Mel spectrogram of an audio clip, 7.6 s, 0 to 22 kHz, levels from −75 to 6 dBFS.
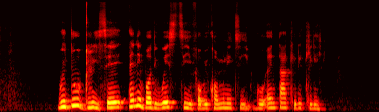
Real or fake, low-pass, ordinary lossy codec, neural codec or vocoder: fake; none; none; autoencoder, 48 kHz, 128 numbers a frame, DAC-VAE, trained on Japanese speech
